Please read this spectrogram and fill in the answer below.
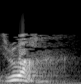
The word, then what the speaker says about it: Ruach: In fact, the Old Testament word for Spirit is Ruach.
